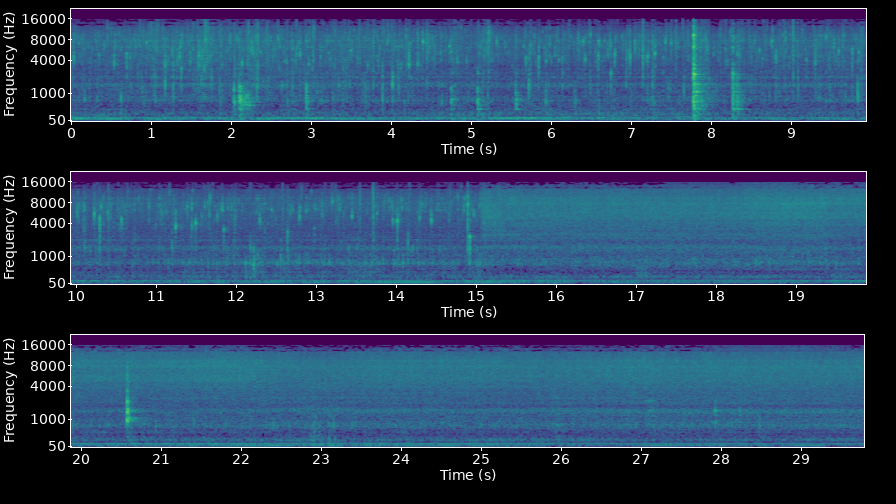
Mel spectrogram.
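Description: Potato wedges frying in hot oil in an aluminium pot, a steady sizzle. For the first half a metal spatula stirs them, clicking and scraping against the pan, loudest about eight seconds in. After that the sizzle goes on alone, with one sharp click about twenty seconds in.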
